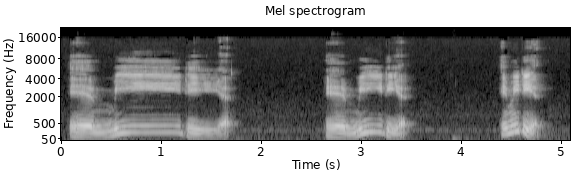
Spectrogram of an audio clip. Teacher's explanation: four syllables stress on the second syllable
